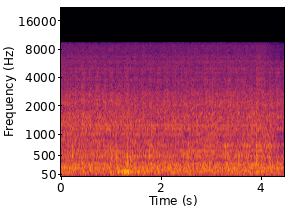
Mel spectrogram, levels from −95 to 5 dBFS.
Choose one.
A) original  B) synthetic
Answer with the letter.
B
